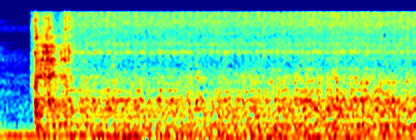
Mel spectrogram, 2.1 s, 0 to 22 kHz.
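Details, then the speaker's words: Mercury 125 outboard, carbureted, after the stuck needle in the number two idle-mixture carburetor was freed and cleaned: quick warm hot restart, then even, steady idle around 1,000 rpm by tachometer, no misses or hunting; running right. "that's a hot restart that means the engine's warmed up and it's idling good idle rpms are according to the attack is about a thousand rpms"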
